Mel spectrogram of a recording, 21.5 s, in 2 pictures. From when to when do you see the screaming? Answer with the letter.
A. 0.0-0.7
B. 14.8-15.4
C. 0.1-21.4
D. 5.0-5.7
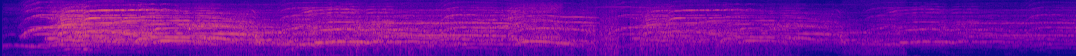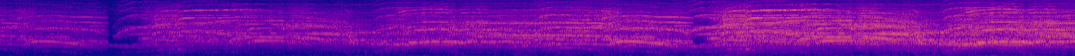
D.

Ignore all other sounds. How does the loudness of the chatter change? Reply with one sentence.
The volume of the chatter goes down, then up.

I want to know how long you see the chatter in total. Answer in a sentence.
You can hear the chatter for 21 seconds altogether.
